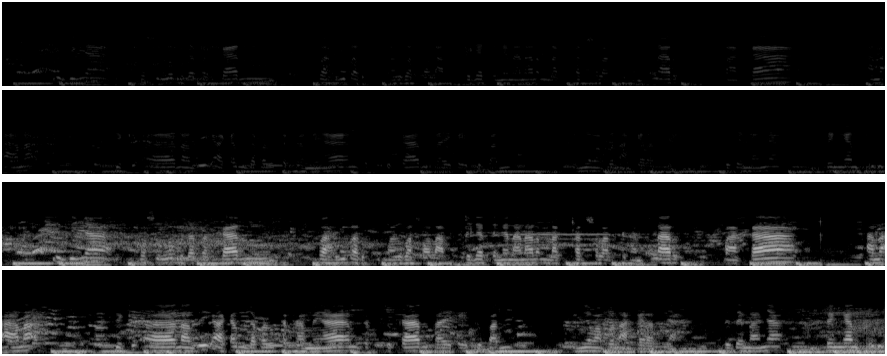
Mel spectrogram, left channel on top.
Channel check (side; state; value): left; quieter; 32.1 dB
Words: intinya Rasulullah mendapatkan wahyu pada sholat, sehingga dengan anak-anak melakukan sholat dengan benar, maka anak-anak nanti akan mendapat kedamaian, kesejukan, baik kehidupan dunia maupun akhiratnya. Jadi temanya dengan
